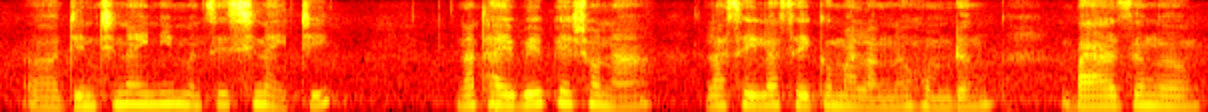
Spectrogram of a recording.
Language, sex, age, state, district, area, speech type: Bodo, female, 30-45, Assam, Kokrajhar, rural, spontaneous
